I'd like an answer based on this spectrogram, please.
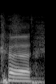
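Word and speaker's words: KRR: K-R-R, but pronounced Kerr.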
